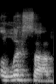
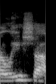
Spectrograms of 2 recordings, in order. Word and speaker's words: Alicia: my relational name is pronounced Alyssa but it's spelled Alicia Li CIA so she goes by Allie but if someone insists on calling her Alicia I will eventually attract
